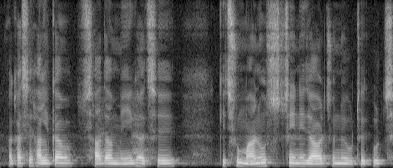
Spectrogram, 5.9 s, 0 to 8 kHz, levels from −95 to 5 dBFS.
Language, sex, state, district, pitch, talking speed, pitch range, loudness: Bengali, male, West Bengal, Paschim Medinipur, 125 Hz, 130 wpm, 120-130 Hz, -17 LUFS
